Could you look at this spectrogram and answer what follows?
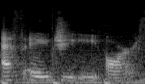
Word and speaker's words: Sager: similar to Sayer is the name Sager spell s-a-g-e-r Sager now with sage On The Rise around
